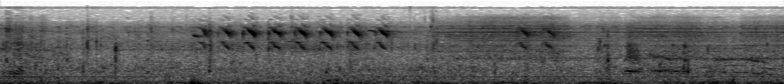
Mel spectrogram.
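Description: A bird calling: a quick run of about eight short, falling, high-pitched chirps, roughly four a second, then two more a moment later.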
